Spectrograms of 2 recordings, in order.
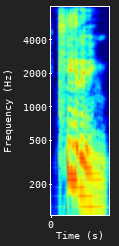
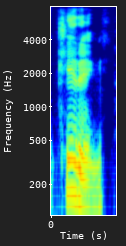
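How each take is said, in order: First: Said in the usual way. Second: Quieter second kidding, falling away; soft trailing repeat. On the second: Acted. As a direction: let the second kidding fade. Dash backs off joking.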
